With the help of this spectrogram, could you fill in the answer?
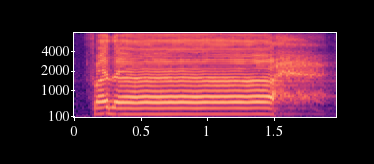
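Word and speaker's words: فلاح: The ha comes from the middle of the throat. That's the makhraj of the ha. So hayya ala falah, falah.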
